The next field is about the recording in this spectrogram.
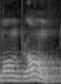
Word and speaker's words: Mont Blanc: Ich wollte auch mal auf einen großen Berg gehen, nämlich auf den Mont Blanc, richtig ausgesprochen.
